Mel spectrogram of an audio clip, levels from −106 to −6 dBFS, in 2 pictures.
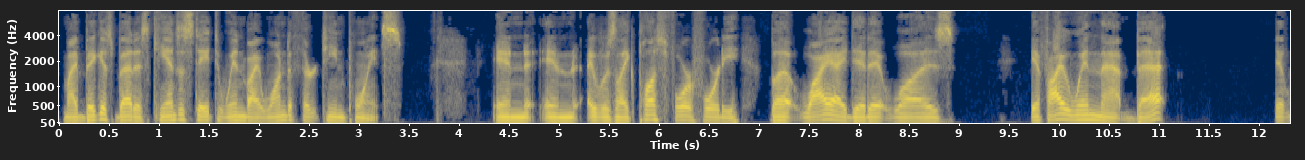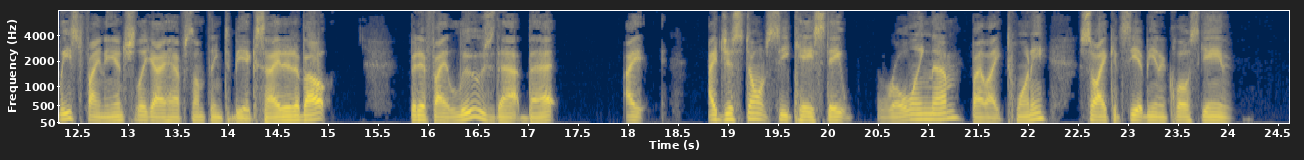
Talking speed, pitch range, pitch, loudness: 165 wpm, 95-120 Hz, 105 Hz, -19 LUFS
